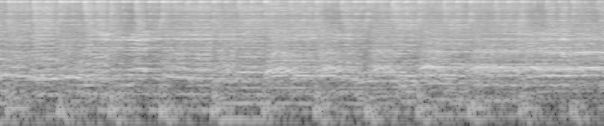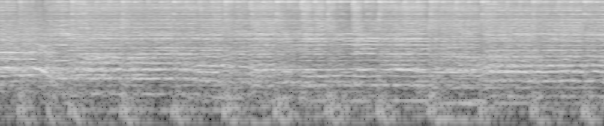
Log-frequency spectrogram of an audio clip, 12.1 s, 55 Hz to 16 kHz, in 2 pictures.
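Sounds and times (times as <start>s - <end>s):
crowd of men singing: 0.0s - 12.0s.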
